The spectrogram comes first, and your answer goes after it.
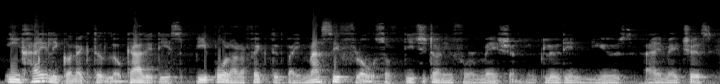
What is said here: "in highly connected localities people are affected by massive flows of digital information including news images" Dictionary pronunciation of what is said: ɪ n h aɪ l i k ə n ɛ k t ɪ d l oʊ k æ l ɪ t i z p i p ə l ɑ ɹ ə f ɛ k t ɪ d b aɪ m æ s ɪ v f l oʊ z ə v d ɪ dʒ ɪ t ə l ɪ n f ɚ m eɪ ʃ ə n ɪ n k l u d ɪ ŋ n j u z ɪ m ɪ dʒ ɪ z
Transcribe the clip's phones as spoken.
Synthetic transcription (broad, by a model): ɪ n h aɪ l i k ə n ɛ k t ɪ d l oʊ k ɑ l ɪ t i s p i p ə l ɑ ɹ ə f ɛ k t ɪ d b aɪ m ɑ s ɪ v f l oʊ s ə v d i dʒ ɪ t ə l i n f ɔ m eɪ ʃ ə n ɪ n k l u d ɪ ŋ n j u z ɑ m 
